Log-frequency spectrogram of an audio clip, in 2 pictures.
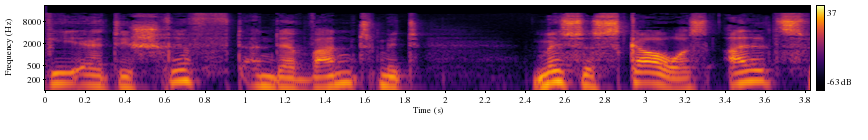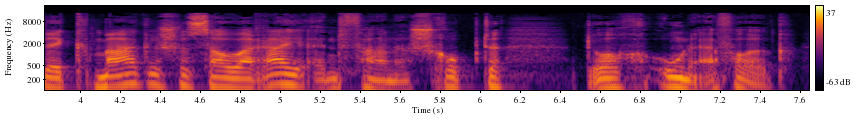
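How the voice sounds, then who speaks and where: A man narrating an audiobook with a steady storytelling delivery. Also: mid-range voice, husky. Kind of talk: scripted narration.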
